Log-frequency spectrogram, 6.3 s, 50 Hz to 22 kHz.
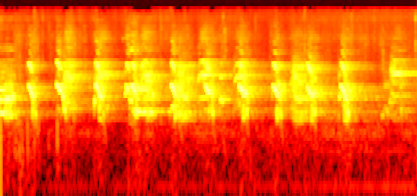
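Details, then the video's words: Beagles running snowshoe hare, recorded 8 March 2016. Regular series of short, ringing bays, each dropping slightly in pitch, about two a second, in a lively chorus of hounds. "Snowshoe Hare Hunting With Beagles"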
